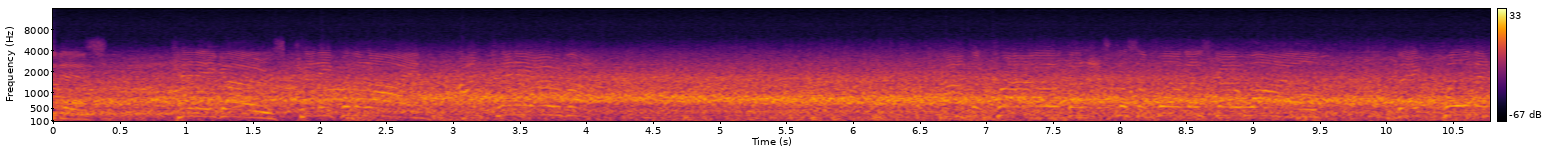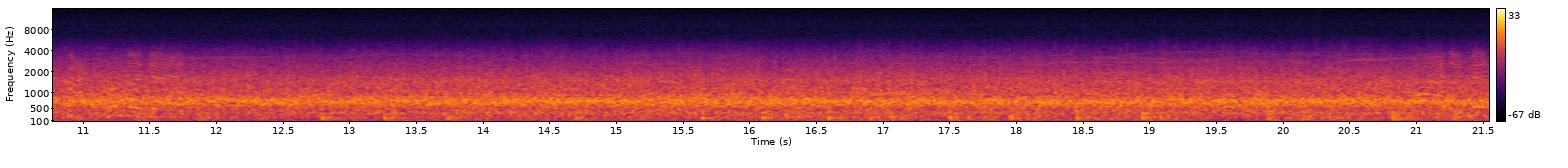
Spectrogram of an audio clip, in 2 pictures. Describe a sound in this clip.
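A huge stadium crowd roars and cheers loudly.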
